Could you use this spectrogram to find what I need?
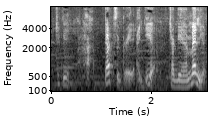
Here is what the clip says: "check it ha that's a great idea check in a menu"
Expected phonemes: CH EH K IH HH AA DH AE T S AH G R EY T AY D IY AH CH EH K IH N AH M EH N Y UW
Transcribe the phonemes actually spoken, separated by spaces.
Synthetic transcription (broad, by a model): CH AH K IH HH AA DH AE T S AH G R EY T AY D IY AH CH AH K IH N AH M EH N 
